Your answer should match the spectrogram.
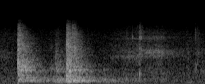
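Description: Two metal cabinet doors of a tool chest being swung shut, giving two clunks about half a second apart, then a faint tick.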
